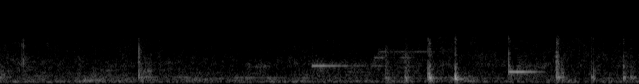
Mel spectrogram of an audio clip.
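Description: A quiet room with a handful of short, sharp clicks scattered through it, two of them in quick succession just past the middle. A few brief, faint held tones sound between the clicks.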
